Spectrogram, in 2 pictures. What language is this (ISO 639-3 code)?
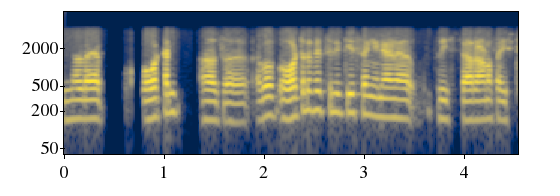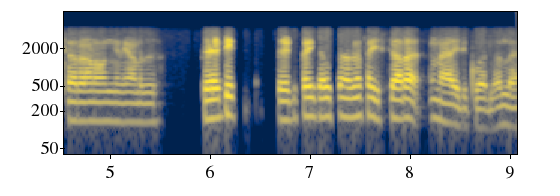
mal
